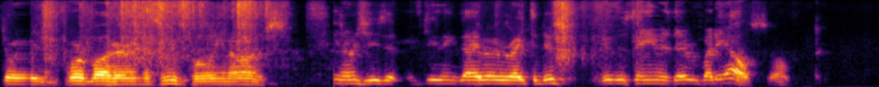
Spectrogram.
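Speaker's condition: Cerebral palsy; uses wheelchair for mobility, cannot climb stairs

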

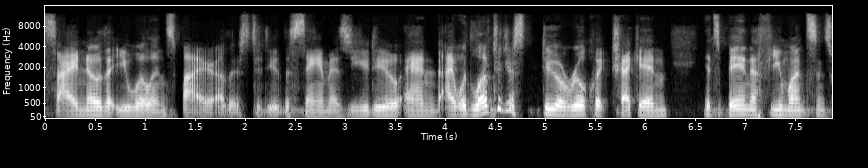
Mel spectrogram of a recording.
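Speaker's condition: Cleft palate and lip; congenital cleft lip and palate, seven surgeries before age 7, hip bone grafted into mouth

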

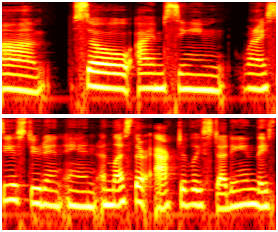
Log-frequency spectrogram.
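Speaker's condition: No condition

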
